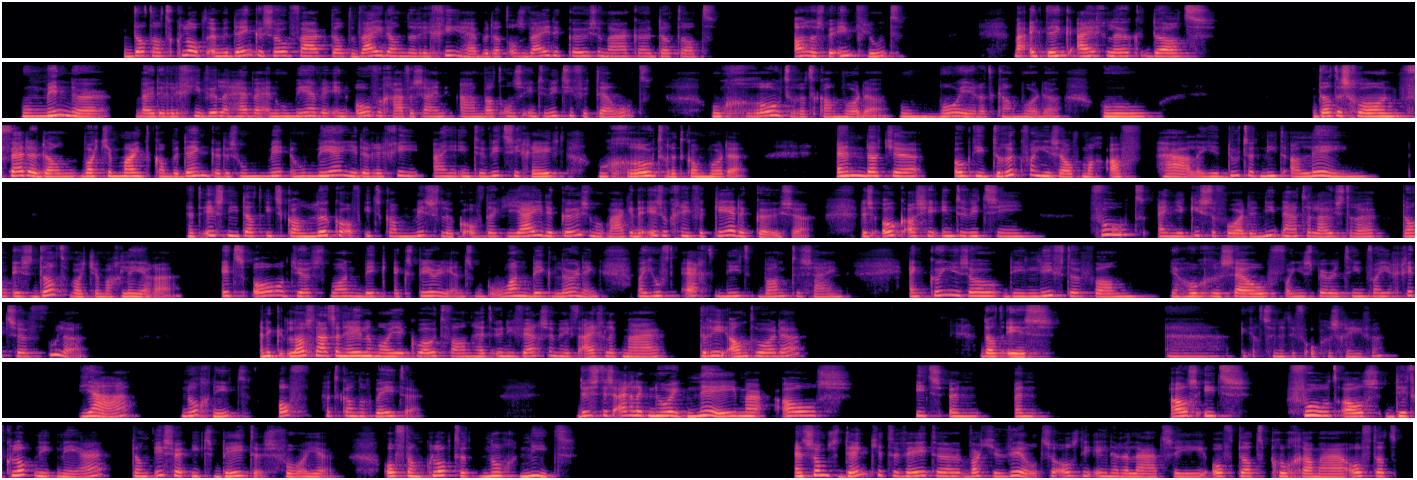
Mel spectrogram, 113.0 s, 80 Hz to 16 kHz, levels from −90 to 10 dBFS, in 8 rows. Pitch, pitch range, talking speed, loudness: 220 Hz, 205-240 Hz, 140 wpm, -24 LUFS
